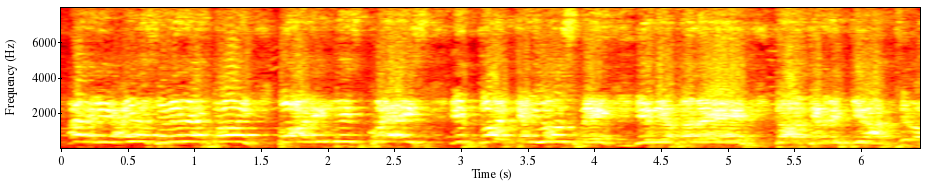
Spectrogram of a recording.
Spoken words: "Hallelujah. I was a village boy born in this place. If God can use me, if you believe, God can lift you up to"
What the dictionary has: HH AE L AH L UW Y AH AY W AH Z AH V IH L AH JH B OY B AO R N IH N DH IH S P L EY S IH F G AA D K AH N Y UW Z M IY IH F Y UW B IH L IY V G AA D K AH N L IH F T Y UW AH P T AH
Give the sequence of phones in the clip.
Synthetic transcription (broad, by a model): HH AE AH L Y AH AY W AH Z AH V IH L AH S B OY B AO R IH N DH IH S P L EY S IH F G AA D K AH N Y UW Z M IY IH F Y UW B IH L IY V G AA D K AH N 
